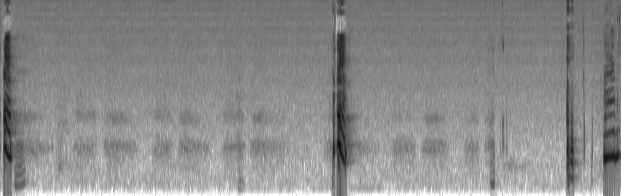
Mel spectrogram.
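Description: Brief, sharp high-pitched hiccup sounds recur every few seconds in a quiet room, fitting hiccups during sleep.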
